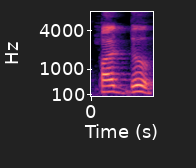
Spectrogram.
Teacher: قاف کو موٹا پڑھنا اور دال پر قلقلہ کرنا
